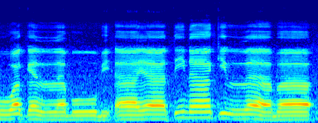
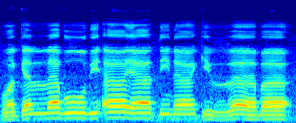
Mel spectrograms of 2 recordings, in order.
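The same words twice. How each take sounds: The two takes are said the same way.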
